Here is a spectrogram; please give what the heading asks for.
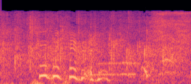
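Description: A short burst of audience applause, a steady wash of clapping with a few voices calling out over it, lasting just under two seconds.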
